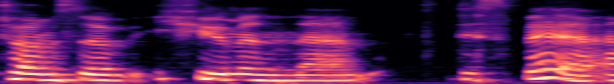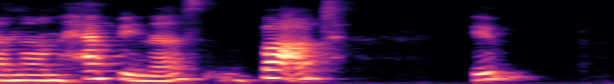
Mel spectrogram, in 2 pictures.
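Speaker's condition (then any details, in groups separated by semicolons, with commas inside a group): No condition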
